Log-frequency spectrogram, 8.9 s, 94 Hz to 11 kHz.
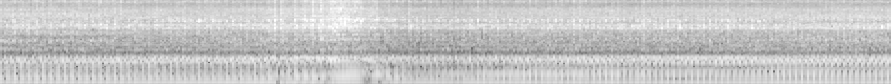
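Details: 2004 Chevy Cavalier 2.2 L Ecotec I4 with 57 mm turbo, first start on two-year-old fuel, no intake or exhaust sensors: loud, deep raspy idle with a brief rev; wastegate wide open so exhaust bypasses turbo unmuffled.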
